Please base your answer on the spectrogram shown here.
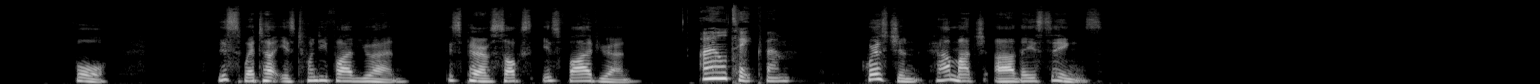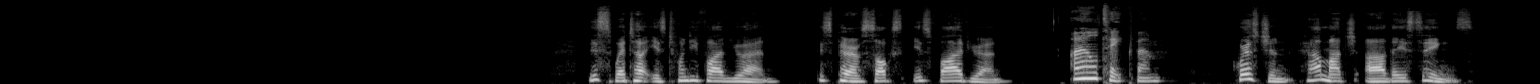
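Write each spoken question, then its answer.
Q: how much are these things?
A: 30 yuan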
